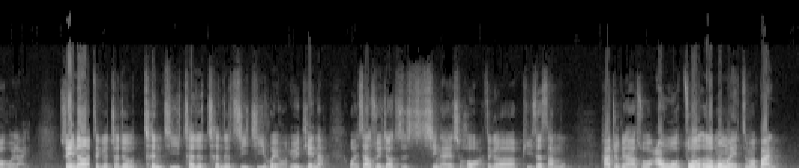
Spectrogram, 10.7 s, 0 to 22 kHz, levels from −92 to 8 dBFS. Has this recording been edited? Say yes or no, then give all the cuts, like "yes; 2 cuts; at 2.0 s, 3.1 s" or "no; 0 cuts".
yes; 1 cut; at 1.2 s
